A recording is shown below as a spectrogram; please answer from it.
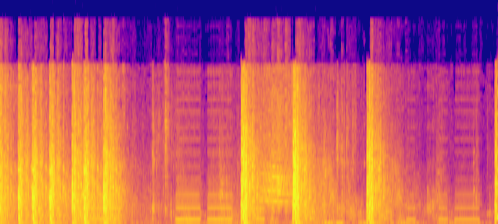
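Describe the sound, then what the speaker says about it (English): Gunfire in the World War II shooter Heroes and Generals: scattered sharp shots and short bursts crack repeatedly at mid distance, with occasional whizzing rounds passing by amid battlefield noise. "Shots are going by, but I don't think they're aimed at me."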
